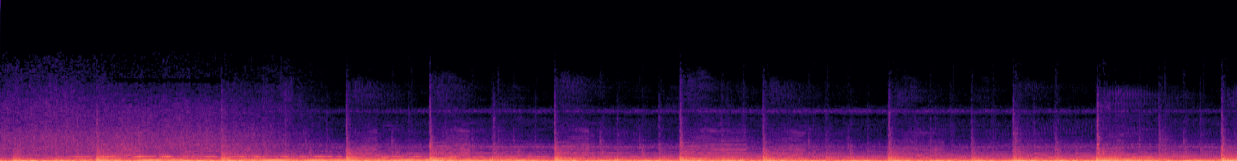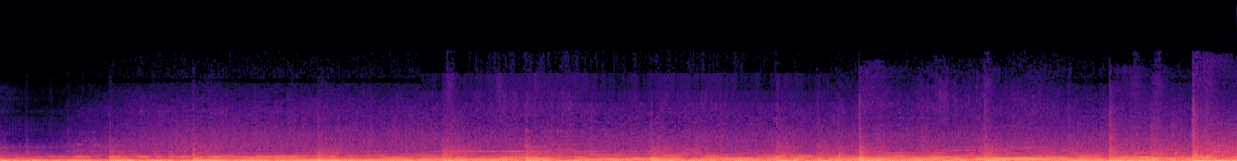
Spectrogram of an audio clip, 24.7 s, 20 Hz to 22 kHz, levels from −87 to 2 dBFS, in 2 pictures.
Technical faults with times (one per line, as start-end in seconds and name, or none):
16.58-20.75 call bitrate drop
